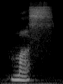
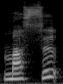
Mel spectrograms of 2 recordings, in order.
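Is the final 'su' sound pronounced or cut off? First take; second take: cut off; pronounced. First: The final su sound is cut off. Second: The final su sound is fully pronounced. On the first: The speaker calls it right. "You cut off the su sound" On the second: The speaker calls it wrong. "you don't say ます"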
